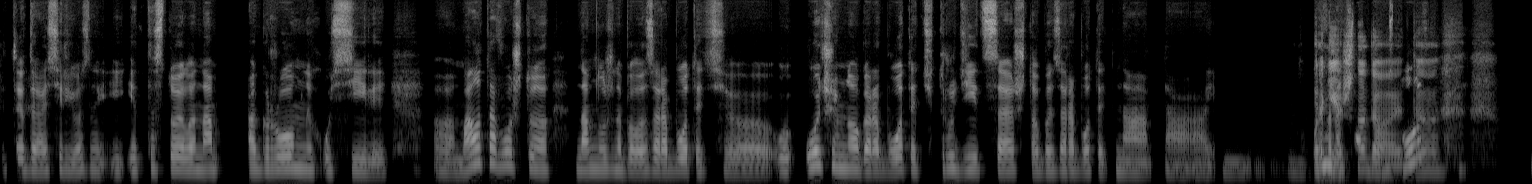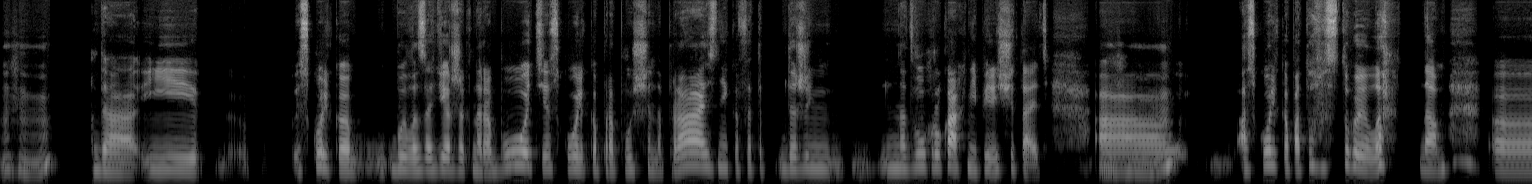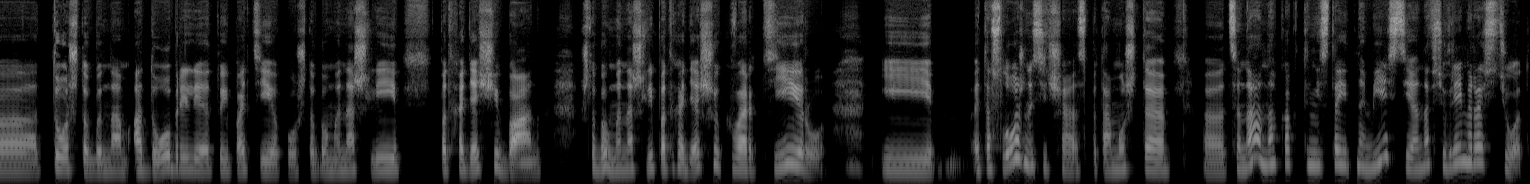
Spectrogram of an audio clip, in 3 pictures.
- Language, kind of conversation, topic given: Russian, advice, Как вы справляетесь с постоянной критикой со стороны родителей?
- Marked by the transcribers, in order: chuckle; tapping; laughing while speaking: "стоило"; stressed: "квартиру"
